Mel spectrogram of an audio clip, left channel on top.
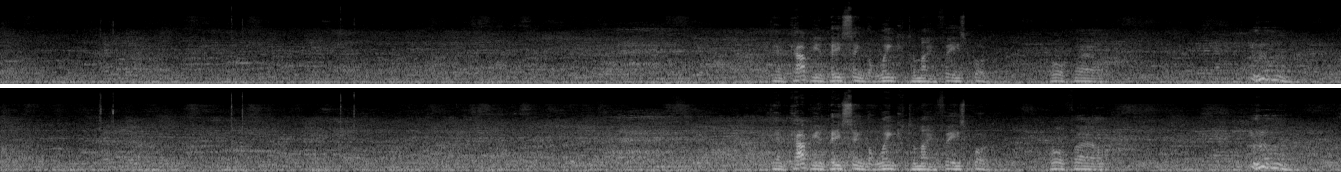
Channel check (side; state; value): left; quieter; 4.6 dB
